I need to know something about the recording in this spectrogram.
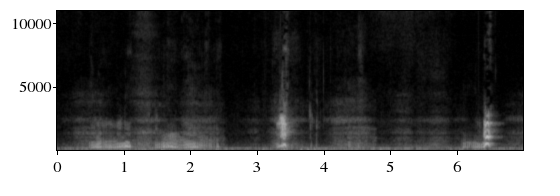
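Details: Dog growling in two low, rough bursts over the first two seconds, then two single sharp barks about three seconds apart, with faint voices in the background.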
